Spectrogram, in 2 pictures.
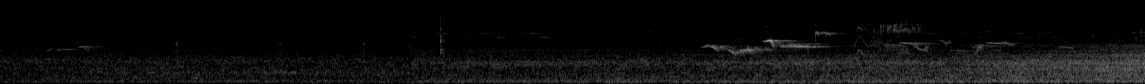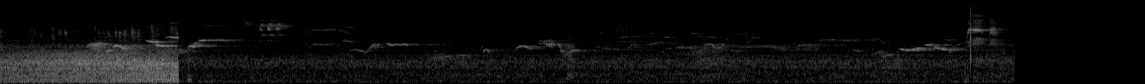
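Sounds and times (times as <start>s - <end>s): small birds chirping and singing: 0.0s - 21.6s.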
